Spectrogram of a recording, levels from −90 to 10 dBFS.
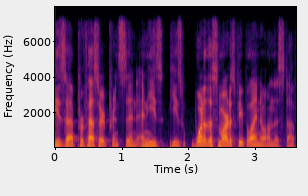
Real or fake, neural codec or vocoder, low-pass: fake; codec, 24 kHz, 3.1 kbps, DualCodec; 7.2 kHz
